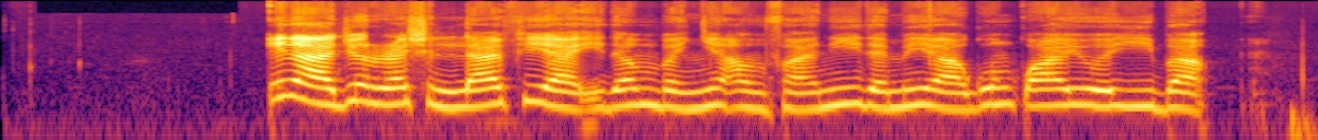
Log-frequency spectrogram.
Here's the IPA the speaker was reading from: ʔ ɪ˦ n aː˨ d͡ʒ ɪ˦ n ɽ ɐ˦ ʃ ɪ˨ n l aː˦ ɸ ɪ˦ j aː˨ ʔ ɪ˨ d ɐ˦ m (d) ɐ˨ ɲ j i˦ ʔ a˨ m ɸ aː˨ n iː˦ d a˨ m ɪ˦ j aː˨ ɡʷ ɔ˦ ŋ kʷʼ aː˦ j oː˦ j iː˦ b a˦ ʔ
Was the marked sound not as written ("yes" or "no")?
yes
